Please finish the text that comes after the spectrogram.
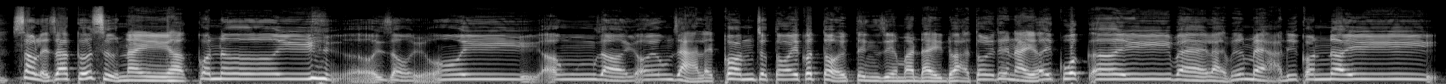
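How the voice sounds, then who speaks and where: A man's voice: sits high, a little mellow, pitched above the performer's own voice. A man voicing an older village woman who scolds sharply and wails over her son. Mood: wailing. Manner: sobbing, drawn-out wails. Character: wailing grief-stricken old village matriarch.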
